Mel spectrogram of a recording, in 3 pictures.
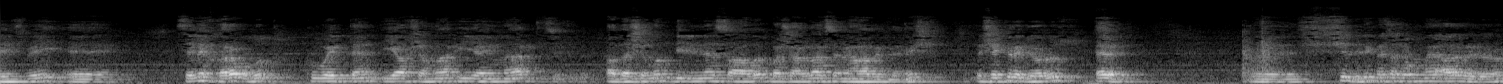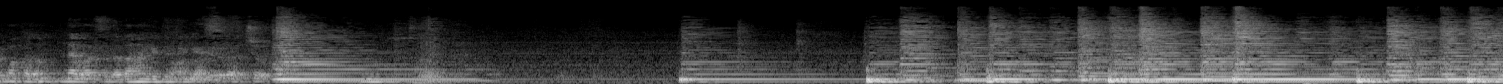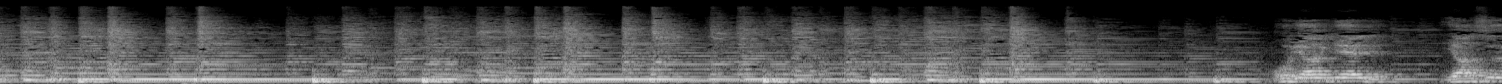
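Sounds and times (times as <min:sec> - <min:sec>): long-necked lute picked melody: 0:16.8 - 0:20.1, 0:21.8 - 0:45.0.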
